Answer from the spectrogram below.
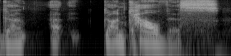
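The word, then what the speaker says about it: Goncalves: mad at me oh yeah yeah it's uh Gone Calvis gone Calvis I think I don't know Khan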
